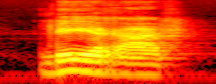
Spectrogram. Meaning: 1. a teacher, a person who gives lessons 2. a Protestant clergyman, a reverend
- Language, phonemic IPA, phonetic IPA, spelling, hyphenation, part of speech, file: Dutch, /ˈleː.raːr/, [ˈlɪː.raːr], leraar, le‧raar, noun, Nl-leraar.ogg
